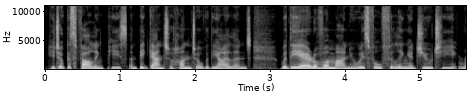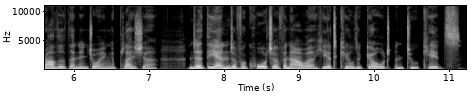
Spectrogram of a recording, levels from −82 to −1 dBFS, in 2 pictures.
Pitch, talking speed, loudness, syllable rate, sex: 195 Hz, 245 wpm, -18 LUFS, 5.9 syllables/s, female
